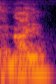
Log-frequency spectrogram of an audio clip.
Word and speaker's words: Hana: I think I said Hanaya in the last post, but her page um, it's spelled Hanaya, but she pronounces it Hana.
